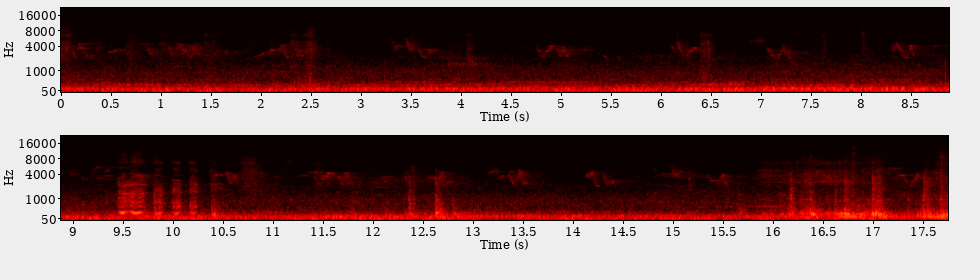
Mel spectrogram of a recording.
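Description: Outdoor ambience: small birds chirping now and then over a steady low background rumble, with one brief louder noise about halfway through.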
